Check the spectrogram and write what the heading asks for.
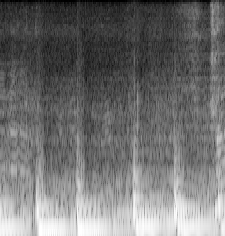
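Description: Live band playing a dance-pop song over a festival PA: deep bass notes and keyboard chords on a steady beat.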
